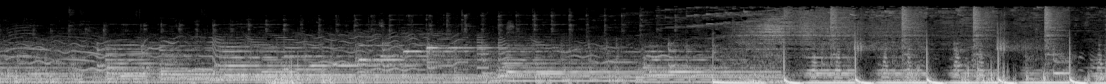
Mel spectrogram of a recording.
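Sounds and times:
background music with wavering melody: 0.0 - 11.0.

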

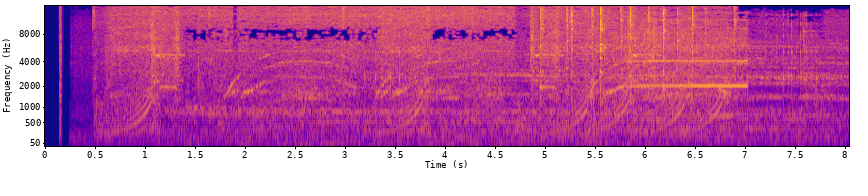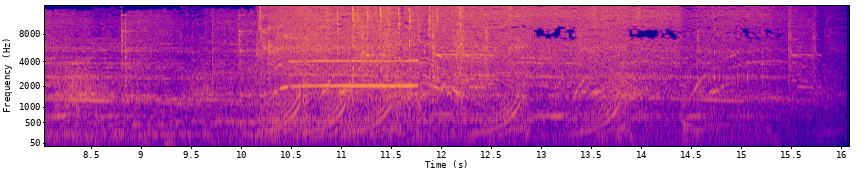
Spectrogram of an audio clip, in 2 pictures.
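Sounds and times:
rising mechanical whirs: 0.3 - 8.0, 8.8 - 16.0.

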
